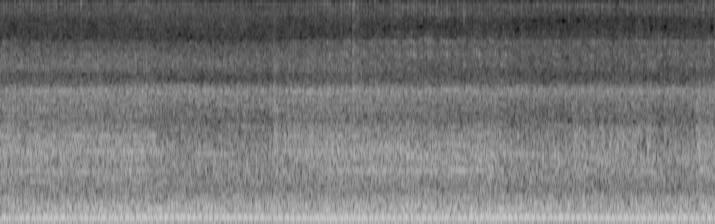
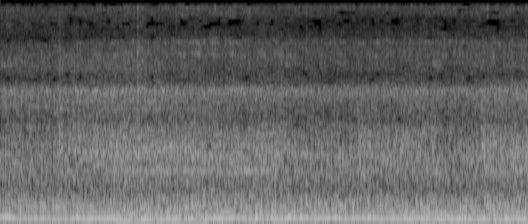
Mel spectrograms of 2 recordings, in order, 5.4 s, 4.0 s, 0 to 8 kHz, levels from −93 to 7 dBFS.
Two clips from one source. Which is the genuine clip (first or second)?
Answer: first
